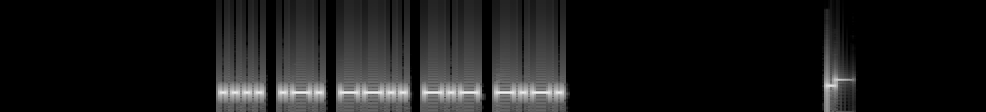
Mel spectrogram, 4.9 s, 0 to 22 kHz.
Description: Morse code, heard as a keyed tone, about 42 wpm, 690 Hz. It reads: HRZKC
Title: Code Groups - 5 Letters - 40wpm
